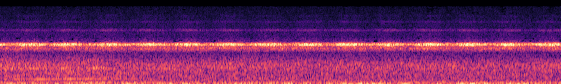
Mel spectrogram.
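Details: Cricket singing a steady, high, ringing trill that holds unbroken at one pitch with a faint pulsing texture, plus a brief low hum near the start and a soft background hiss.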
